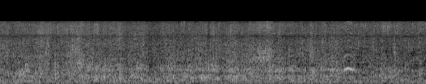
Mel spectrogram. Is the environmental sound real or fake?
real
